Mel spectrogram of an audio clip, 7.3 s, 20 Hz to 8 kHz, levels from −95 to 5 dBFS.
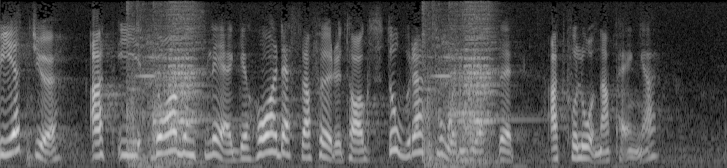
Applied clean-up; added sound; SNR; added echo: none; Dishes, pots, and pans; 9 dB; none.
